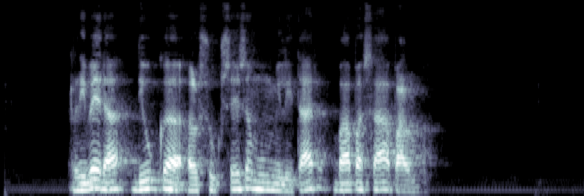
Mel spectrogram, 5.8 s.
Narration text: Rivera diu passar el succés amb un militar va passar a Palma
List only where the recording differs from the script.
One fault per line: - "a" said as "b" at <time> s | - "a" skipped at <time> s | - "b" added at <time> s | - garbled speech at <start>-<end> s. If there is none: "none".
- "passar" said as "que" at 1.6 s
